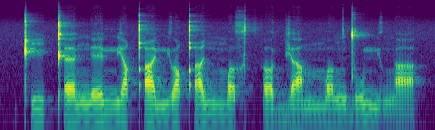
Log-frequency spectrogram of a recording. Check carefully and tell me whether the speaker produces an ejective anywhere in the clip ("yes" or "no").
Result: yes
